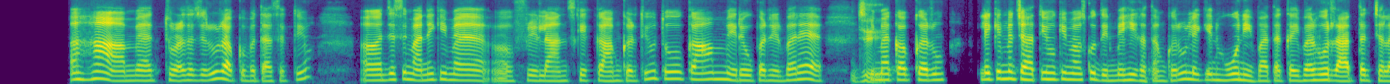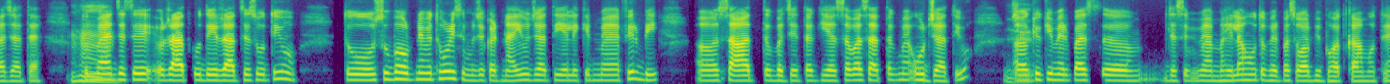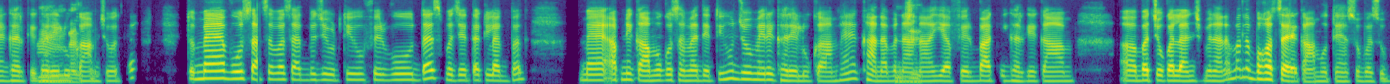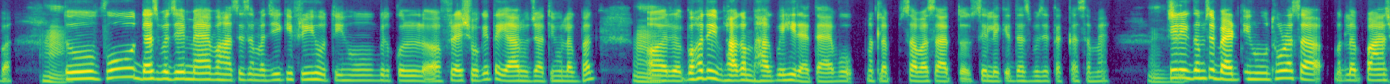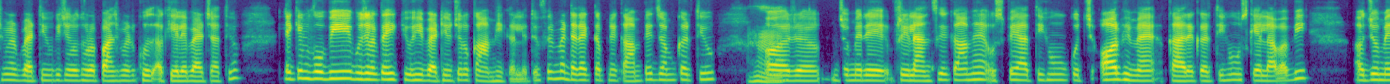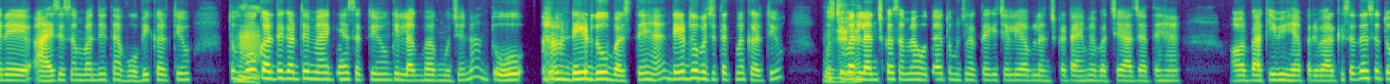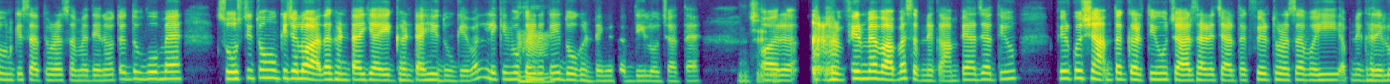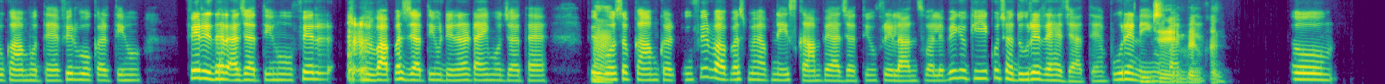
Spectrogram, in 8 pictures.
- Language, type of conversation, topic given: Hindi, advice, मैं रोज़ाना रचनात्मक काम के लिए समय कैसे निकालूँ?
- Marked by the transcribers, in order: in English: "फ्रीलांस"; in English: "फ्री"; in English: "फ्रेश"; tapping; in English: "डायरेक्ट"; in English: "जम्प"; in English: "फ्रीलांस"; throat clearing; in English: "लंच"; in English: "लंच"; in English: "टाइम"; throat clearing; throat clearing; in English: "डिनर टाइम"; in English: "फ्रीलांस"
